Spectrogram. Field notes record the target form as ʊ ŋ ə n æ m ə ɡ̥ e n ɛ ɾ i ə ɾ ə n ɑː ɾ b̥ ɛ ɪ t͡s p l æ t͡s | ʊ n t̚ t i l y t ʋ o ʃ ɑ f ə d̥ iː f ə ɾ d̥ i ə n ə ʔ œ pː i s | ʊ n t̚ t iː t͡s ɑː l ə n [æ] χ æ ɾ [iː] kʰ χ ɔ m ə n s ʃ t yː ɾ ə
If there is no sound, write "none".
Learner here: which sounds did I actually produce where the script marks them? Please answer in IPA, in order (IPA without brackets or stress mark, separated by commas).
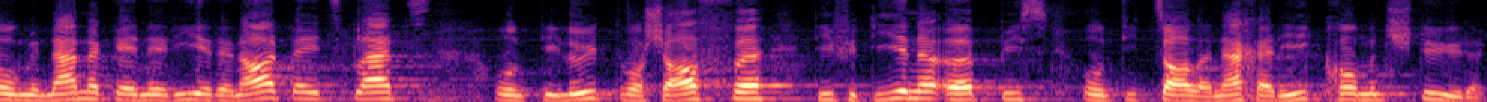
æ, iː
